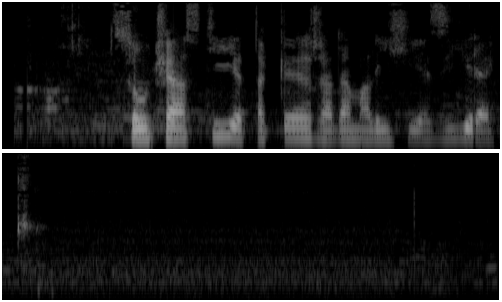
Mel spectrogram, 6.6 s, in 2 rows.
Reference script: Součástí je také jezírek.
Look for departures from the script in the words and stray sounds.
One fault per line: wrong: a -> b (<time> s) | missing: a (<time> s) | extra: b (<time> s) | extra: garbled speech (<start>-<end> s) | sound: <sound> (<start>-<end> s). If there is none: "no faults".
extra: řada malých (2.1 s)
